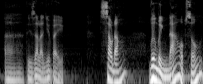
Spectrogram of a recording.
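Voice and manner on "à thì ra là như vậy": low, subdued acknowledgement; deep voice. Acted. Vương Bình answers the crying girl, in a deep low voice. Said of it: "gật đầu trầm giọng".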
